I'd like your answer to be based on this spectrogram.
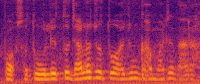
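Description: High-voiced man telling a horror story. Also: steady tone, warm tone, slight background noise. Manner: dramatic, halting retelling with gasped exclamations. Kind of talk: first-person horror story narration.

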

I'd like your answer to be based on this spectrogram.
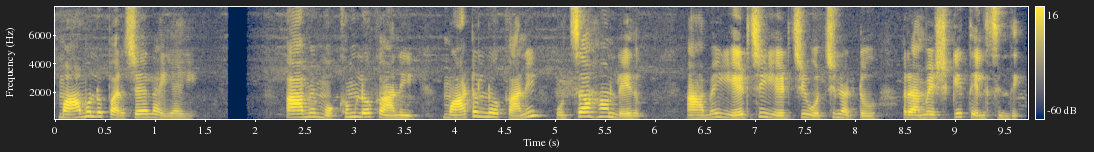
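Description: A woman storyteller reading a scripted audio story aloud in a steady, expressive way. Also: medium pitch, measured pace.

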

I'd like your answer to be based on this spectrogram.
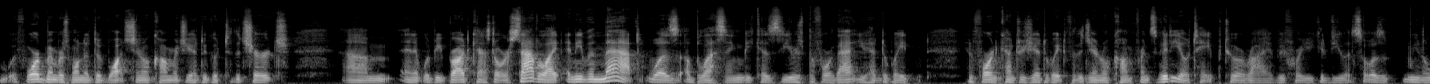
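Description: A man in his thirties co-hosting a casual scripture podcast with his wife, playful and at times putting on a mock radio-announcer voice. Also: fairly low pitch. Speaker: podcast co-host.

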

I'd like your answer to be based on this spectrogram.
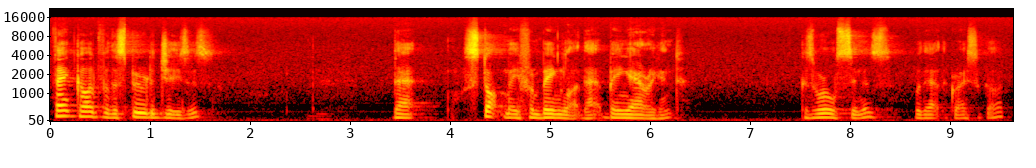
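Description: A man's voice: medium pitch, fairly even intonation, unhurried, pauses often, darkish tone, husky. A male pastor preaching a sermon, telling a story with emphasis and often repeating words as he goes.

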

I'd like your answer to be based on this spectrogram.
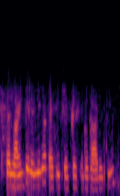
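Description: A woman's voice: very high voice, racing, gravelly, a little hiss or hum. Exasperated call-center woman on a tinny phone line. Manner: polite but increasingly exasperated, keeps saying "sir". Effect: heard over a phone line. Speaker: mobile network customer service agent. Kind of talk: formal customer service call.

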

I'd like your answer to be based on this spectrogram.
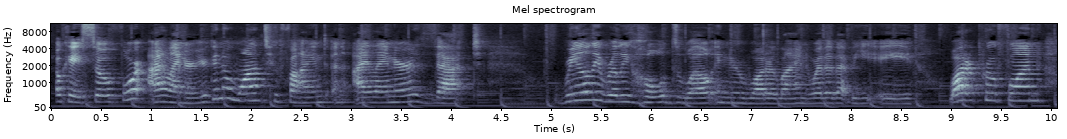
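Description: A woman with a raspy voice today, casually talking through a makeup tutorial in a chatty way full of fillers. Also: on the high side, animated, a little slow, fairly bright tone, echoey room, soft background music. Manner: chatty, filler-heavy, frequent "like". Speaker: beauty vlogger.

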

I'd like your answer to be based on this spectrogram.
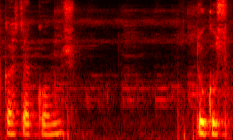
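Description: A young girl chatting excitedly to viewers while she plays a mobile game, reacting loudly to each moment. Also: mid-range voice, normal speed, rough recording. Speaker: gaming video creator. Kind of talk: casual gameplay commentary. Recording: music playing behind the voice.

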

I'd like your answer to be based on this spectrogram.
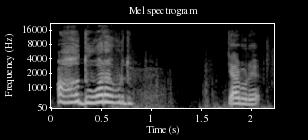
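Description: A young woman from Turkey giving casual, playful commentary on a virtual reality game, taunting the characters in mock-friendly tones with sudden bursts of shouting. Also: high voice, fast. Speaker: gaming streamer.

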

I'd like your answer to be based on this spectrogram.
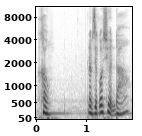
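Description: A woman voicing a bitter, spiteful young woman who hurls insults fast. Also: fairly low pitch, dark tone, slight background noise, close to an everyday voice. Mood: furious.

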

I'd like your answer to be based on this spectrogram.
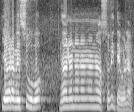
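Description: A man with an Argentine accent giving excitable, profane commentary while playing a wrestling video game. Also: high voice, fast talker, clean tone. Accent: Rioplatense Spanish. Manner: excitable, swearing, taunting the game. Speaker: gameplay streamer. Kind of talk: casual gameplay commentary.

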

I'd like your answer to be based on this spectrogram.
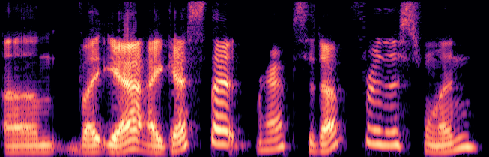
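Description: A man's voice: mid-range voice, big pitch swings, measured pace, vocal fry, bright, forceful tone, no echo, clean studio sound. A man co-hosting a film podcast in casual chat, laughing often and bantering with his partner. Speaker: podcast co-host.

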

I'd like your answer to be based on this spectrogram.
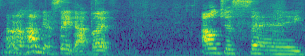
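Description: A woman teacher leading a classroom word-study lesson, encouraging and repeating words slowly and deliberately. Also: mid-range voice, animated, sharp tone, a little hiss or hum. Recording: echoey classroom from far off.

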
